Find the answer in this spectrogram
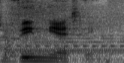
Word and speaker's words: vignetting: Usually, a game-winning shot looks like this, with beautiful slow-mo chalk dust, and vignetting, and Is there a hard G in vignetting? Yeah. No, it's vignetting.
